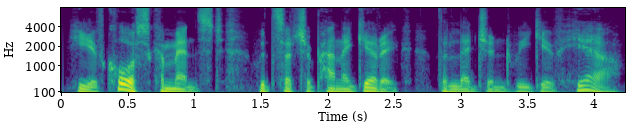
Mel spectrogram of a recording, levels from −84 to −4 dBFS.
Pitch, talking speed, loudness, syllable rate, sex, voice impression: 100 Hz, 185 wpm, -19 LUFS, 5.7 syllables/s, male, very masculine, middle-aged, slightly thick, cool, sincere, slightly friendly, slightly kind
